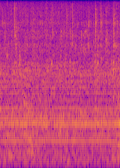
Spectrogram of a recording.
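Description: Water flows steadily through a laboratory pipe network, turning impeller flow sensors, producing a continuous rushing, pumping hiss with a faint steady tonal hum and no talking.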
